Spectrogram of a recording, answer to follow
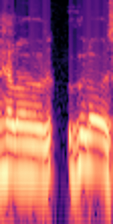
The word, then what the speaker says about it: Hulot: This one now playing Monsieur Hulot's Holiday. Monsieur Hulot's Holiday. Monsieur Hulot's Holiday. What? Anyway, coming soon when Father was away on business. It's French. The H is silent.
